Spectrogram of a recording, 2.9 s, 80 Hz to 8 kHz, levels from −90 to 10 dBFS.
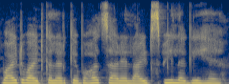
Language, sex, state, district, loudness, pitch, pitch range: Hindi, female, Uttar Pradesh, Lucknow, -16 LUFS, 225 Hz, 220-235 Hz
